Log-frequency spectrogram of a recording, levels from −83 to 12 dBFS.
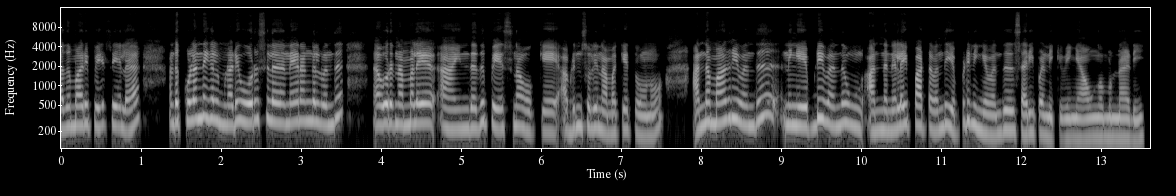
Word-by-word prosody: அது 225 +2 -2
மாரி 245 +1 +1
பேசைல, 235 -2 -2 0.5
அந்த 265 +1 +4
குழந்தைகள் 305 0 +4
முன்னாடி 250 +3 +1
ஒரு 275 +3 +4
சில 305 -2 +2 0.2
நேரங்கள் 285 -1 +1
வந்து 255 +7 -1 0.5
அ 250 - +2
ஒரு 260 0 +2
நம்மளே 260 +1 +4 0.3
அ - - +3 0.2
இந்தது 225 +4 -1
பேசினா 230 +2 -1
ஓகே, 200 +1 -2 0.2
அப்டின்னு 225 +3 -4
சொல்லி 225 0 -1
நமக்கே 190 +3 -4
தோணும். 175 +2 -4 0.4
அந்த 255 +5 +2
மாதிரி 300 +3 +3
வந்து 250 +6 0 0.3
நீங்க 245 -1 +3
எப்டி 255 +8 +3
வந்து 240 +3 -1
உங் 235 -2 -3 0.2
அந்த 210 +1 -2
நிலைப்பாட்ட 240 0 +2
வந்து 215 - -4 0.2
எப்டி 270 +10 -4
நீங்க 200 -4 -1
வந்து 195 +4 -1 0.2
சரி 180 +1 0
பண்ணிக்குவீங்க 160 -3 -2
அவங்க 160 +1 -2
முன்னாடி? 155 -2 -2
235 Hz, 165 wpm, -22 LUFS, 200-265 Hz, 0.5 s, அந்த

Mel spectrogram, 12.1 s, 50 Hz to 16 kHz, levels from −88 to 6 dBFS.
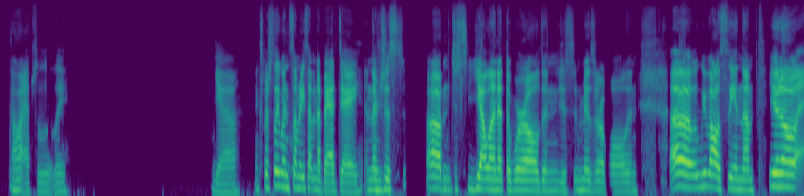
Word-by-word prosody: Oh, 185 0 -7
absolutely. 160 -2 -12 2.1
Yeah, 150 -2 -11 0.3
especially 235 +6 -3
when 245 -2 -2
somebody's 220 -1 -4
having 200 -2 -4
a 180 - -1
bad 165 -2 0
day, 165 -1 -3
and 185 - -11
they're 190 - -1
just 185 +4 -6 0.3
um, 205 -3 +2
just 195 +1 -14
yelling 195 -1 +3
at 185 - +1
the 185 - -2
world 180 -1 +1
and 175 -1 -8
just 165 +2 -13
miserable, 170 -3 -7
and, 165 0 -12 0.5
uh, 230 -2 +6
we've 245 +1 -3
all 225 -4 +5
seen 200 -2 -4
them. 185 -1 -1 0.2
You 250 0 +6
know 235 -1 +7
185 Hz, 150 wpm, -19 LUFS, 165-210 Hz, 2.1 s, know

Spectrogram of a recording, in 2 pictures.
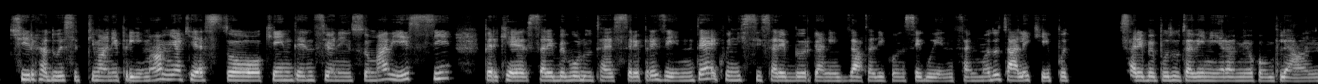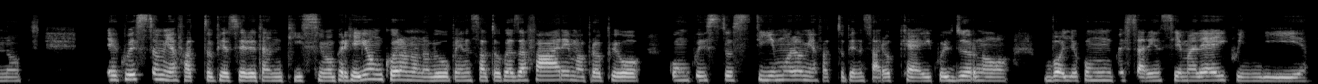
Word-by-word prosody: circa 225 -2 +1
2 190 +1 0
settimane 185 -1 -3
prima, 180 +5 0
mi 225 -1 -1
ha 220 - +3
chiesto 190 -2 +4
che 195 - -1
intenzione 195 -1 -2
insomma 185 +3 -3
avessi 260 +5 0 0.3
perché 180 -2 +3
sarebbe 185 0 +1
voluta 190 0 -3
essere 175 +1 0
presente, 195 +3 +1
e - - -1
quindi 195 -2 -5
si 195 0 -5
sarebbe 180 -1 0
organizzata 175 0 -1
di 175 0 -2
conseguenza 175 -1 -4
in 170 - -9
modo 185 +5 -1
tale 190 -1 +3
che 175 -3 -3
pot 180 -2 -4 0.5
sarebbe 185 -2 +1
potuta 185 0 0
venire 175 0 -1
al 175 - -2
mio 175 0 -3
compleanno. 170 0 -4 0.8
E 210 - +1
questo 230 +3 +3
mi 210 -4 +3
ha 190 - +1
fatto 180 -1 -1
piacere 175 0 +4
tantissimo, 175 0 -2
perché 190 0 +3
io 230 +6 +6
ancora 210 -3 +4
non 190 -2 -2
avevo 180 +1 +3
pensato 180 -1 -2
cosa 190 +1 +2
fare, 205 +1 +5
ma 180 -2 -3
proprio 180 -1 +2 0.2
con 190 0 -6
questo 195 +1 -1
stimolo 205 +1 -2
mi 195 - -3
ha 185 - -6
fatto 170 0 -9
pensare: 175 -2 -3
"Okay, 170 -1 -1
quel 180 +1 +1
giorno 180 -2 0 0.3
voglio 180 0 +2
comunque 190 -1 -5
stare 175 -1 -1
insieme 180 0 -2
a - - +1
lei". 190 +2 +3
Quindi 165 -2 -2
185 Hz, 155 wpm, -22 LUFS, 175-195 Hz, 0.8 s, io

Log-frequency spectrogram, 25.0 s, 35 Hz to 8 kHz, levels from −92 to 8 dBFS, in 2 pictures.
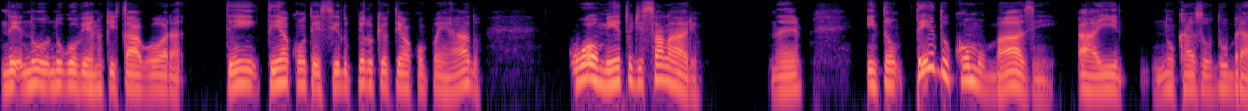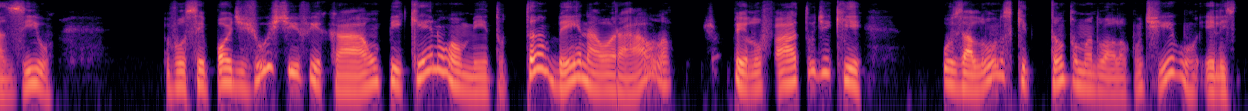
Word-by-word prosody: ne 120 +3 +3
no 125 +1 +1
no 125 +2 0
governo 110 -3 +1
que 115 +3 -3
tá 110 -1 +3
agora 100 -1 -1 0.4
tem 125 -1 +1
tem 130 +2 +4
acontecido, 120 -3 -1
pelo 135 -3 -1
que 125 - -3
eu 115 - -2
tenho 115 -2 -1
acompanhado, 105 +3 -3 0.9
o 145 +7 +5
aumento 145 0 +6
de 140 - -3
salário, 130 - +3 0.7
né. 100 +3 -3 0.7
Então 125 +1 0
tendo 240 -9 +4
como 155 -8 +1
base 95 -5 +1 0.2
aí, 100 0 +1 0.3
no 100 +5 -7
caso, 105 -2 -3
do 110 +2 -6
Brasil 100 +3 -2 1.2
você 120 +3 0
pode 130 -2 +2
justificar 120 - +1
um 135 +3 -1
pequeno 175 - 0
aumento 100 -5 -2 0.2
também 190 - +4
na 120 -11 +1
hora 105 -3 -1
aula, 125 +7 -3 0.3
ju 445 - -17 0.2
pelo 115 -4 +2
fato 135 - 0
de 230 -1 -3
que 140 - 0 0.8
os 125 -3 -1
alunos 120 - +2
que 150 - -4
estão 140 +2 -3
tomando 115 - -4
aula 90 -1 -5
contigo, 120 - -4
eles 95 -1 -2
120 Hz, 125 wpm, -22 LUFS, 105-135 Hz, 1.2 s, aumento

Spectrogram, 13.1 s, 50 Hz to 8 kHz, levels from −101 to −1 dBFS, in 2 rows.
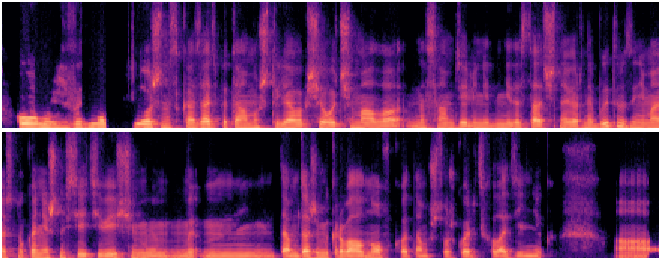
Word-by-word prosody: Ой, 175 -5 +7
вы 165 +2 0
знаете, 185 +3 +4 0.2
сложно 175 -3 +3
сказать, 165 +2 +1
потому 155 -2 -1
что 155 +1 -6
я 150 0 +4
вообще 150 +2 -1
очень 150 +1 -1
мало, 140 -4 +1
на 145 - -6
самом 145 0 -5
деле, 140 -1 -1
недо 140 -1 -4
недостаточно, 145 0 -1
наверное, 140 +1 0
бытом 195 +5 +1
занимаюсь, 140 -4 -2
но, 140 - -5
конечно, 150 +1 -1
все 150 0 -3
эти 145 0 -5
вещи, 155 +4 -1
м, 130 -2 -4
м, 130 - -4
м, - - -13
там 125 +1 +2
даже 135 +2 +3
микроволновка, 135 +1 +2
там, 120 0 -4
что 120 +1 -8
уж 125 - -11
говорить, 130 -1 -1
холодильник. 120 0 -3 0.6
А. - - -2
145 Hz, 165 wpm, -24 LUFS, 135-155 Hz, 0.6 s, Ой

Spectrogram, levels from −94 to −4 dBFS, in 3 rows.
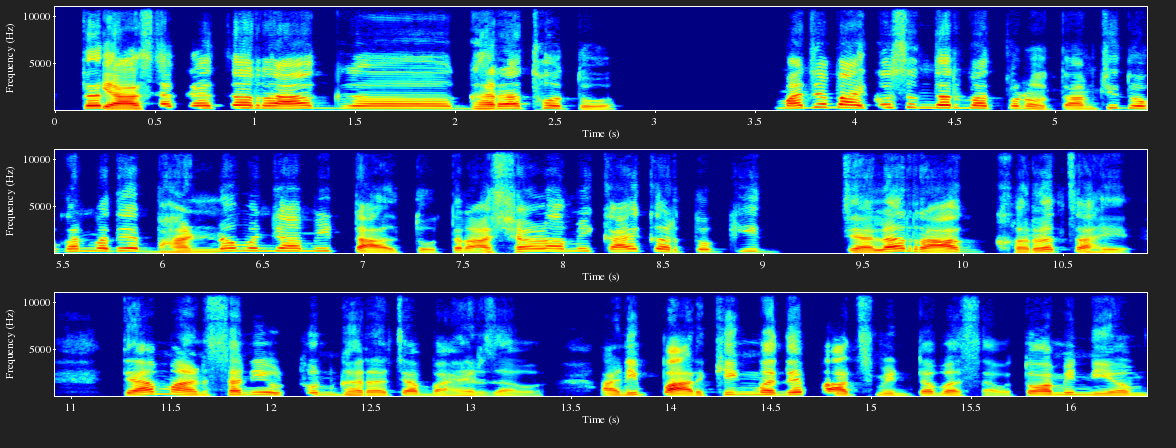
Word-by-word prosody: तर 260 - +7
या 185 -2 +9
सगळ्याचा 260 +7 +1
राग 245 0 +4
अ, 240 -1 0 0.2
घरात 235 +3 +3
होतो. 160 - -3 0.9
माझ्या 280 +8 +3
बायको 315 0 +3
संदर्भात 295 -5 +2
पण 240 - -3
होतं 190 -2 -4
आमची 200 +9 -4
दोघांमध्ये 270 +4 0
भांडणं 175 +10 -1
म्हणजे 290 -1 -3
आम्ही 275 +1 -2
टाळतो. 130 +4 0
तर 190 - -2
अशा 170 +6 0
वेळेला 260 +1 0
आम्ही 260 +1 -7
काय 230 +2 +2
करतो, 220 -3 -3
की 240 0 -11 0.4
ज्याला 165 +8 +4
राग 200 +2 +4
खरंच 200 +6 -3
आहे, 145 -3 -3 0.5
त्या 210 +4 +4
माणसाने 210 -2 0
उठून 205 +1 -7
घराच्या 165 +1 -3
बाहेर 135 -5 -9
जावं 110 -5 -13 0.4
आणि 170 +3 -2
पार्किंगमध्ये 215 +7 +3
5 180 - +2
मिनिटं 160 +2 -7
बसावं. 135 -7 -7
तो - - 0
आम्ही 190 +2 +1
नियम 165 -4 -7
215 Hz, 160 wpm, -22 LUFS, 170-255 Hz, 0.9 s, या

